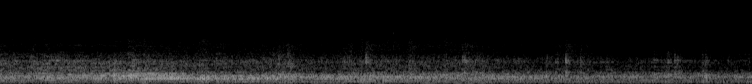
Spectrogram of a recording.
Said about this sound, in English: That sounded like it had 4 engines on that jet.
